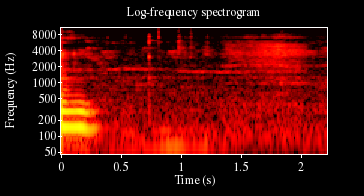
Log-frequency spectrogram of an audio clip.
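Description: A man's narrating voice trails off at the start, then a near-silent pause with a faint mouth click and a soft breath.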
